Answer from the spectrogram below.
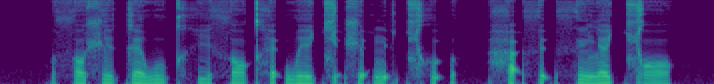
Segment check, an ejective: absent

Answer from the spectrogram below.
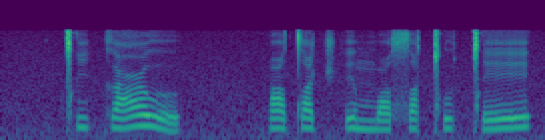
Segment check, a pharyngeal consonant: present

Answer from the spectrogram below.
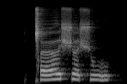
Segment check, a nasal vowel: absent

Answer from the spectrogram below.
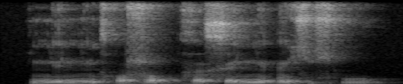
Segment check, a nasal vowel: present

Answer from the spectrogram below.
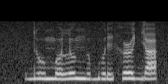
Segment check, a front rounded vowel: absent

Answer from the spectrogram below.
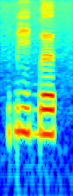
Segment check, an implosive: present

